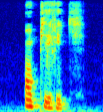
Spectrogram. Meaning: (adjective) empirical; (noun) empiricist
- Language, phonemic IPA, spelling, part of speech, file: French, /ɑ̃.pi.ʁik/, empirique, adjective / noun, LL-Q150 (fra)-empirique.wav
